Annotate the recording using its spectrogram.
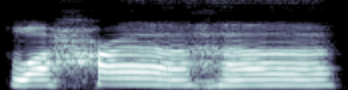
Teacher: ٹھیک ہے، والأرض وما طحاها، طا کو موٹا پڑھنا ہے، پھر نرم والی ہا کو جو ہے نا گلے کے درمیان سے درمیانی حصے سے پڑھنا ہے ، اور یہ والے ہا کو ہا اور پھر ہا، طحاها،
